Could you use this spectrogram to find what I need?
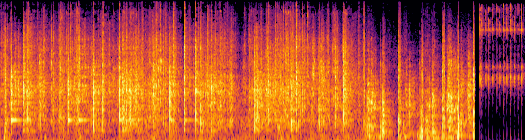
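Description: Small plastic bricks rattle and clatter as hands rummage through them.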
